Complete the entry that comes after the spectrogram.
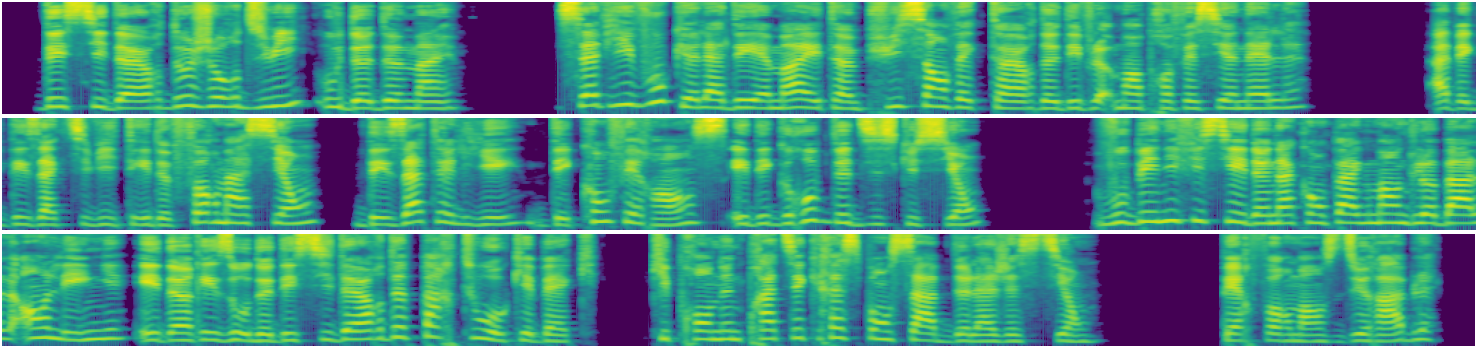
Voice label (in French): Voix Publicité; ADMA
